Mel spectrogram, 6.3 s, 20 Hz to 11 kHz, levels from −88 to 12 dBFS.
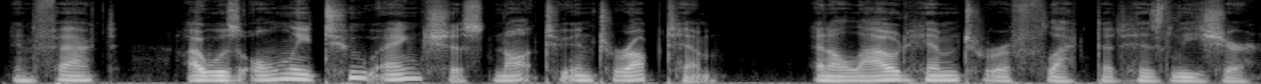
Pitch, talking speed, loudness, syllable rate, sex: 125 Hz, 180 wpm, -20 LUFS, 5.1 syllables/s, male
